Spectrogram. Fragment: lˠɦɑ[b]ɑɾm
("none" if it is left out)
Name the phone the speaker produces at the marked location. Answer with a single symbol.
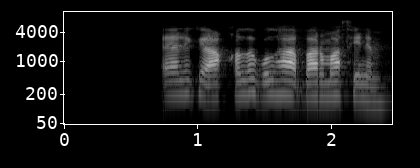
b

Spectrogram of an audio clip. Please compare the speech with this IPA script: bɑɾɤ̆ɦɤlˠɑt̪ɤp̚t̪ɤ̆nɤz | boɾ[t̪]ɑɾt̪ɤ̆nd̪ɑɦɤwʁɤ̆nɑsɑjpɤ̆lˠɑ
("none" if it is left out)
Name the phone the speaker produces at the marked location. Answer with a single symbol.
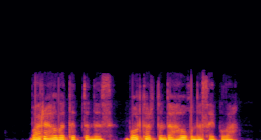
t̪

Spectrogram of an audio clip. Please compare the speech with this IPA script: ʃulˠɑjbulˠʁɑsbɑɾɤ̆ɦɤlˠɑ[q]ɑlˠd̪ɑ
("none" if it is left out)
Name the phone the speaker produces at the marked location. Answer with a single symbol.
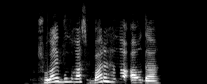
ʔ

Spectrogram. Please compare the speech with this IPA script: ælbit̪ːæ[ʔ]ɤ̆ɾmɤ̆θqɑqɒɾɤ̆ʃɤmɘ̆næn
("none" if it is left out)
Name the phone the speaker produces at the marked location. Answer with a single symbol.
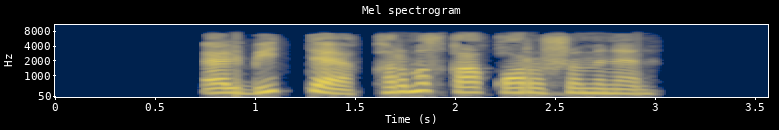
q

